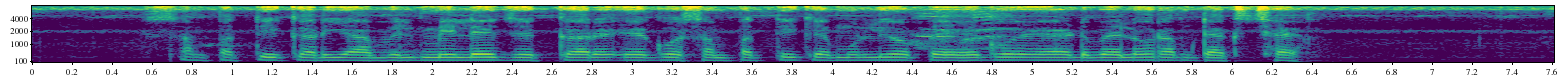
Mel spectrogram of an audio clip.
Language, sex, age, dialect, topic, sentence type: Maithili, male, 36-40, Angika, banking, statement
